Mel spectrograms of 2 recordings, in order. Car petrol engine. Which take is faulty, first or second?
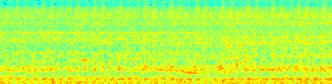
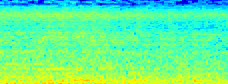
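second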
